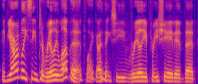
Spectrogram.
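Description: A man co-hosting a podcast, chatting casually and enthusiastically, quick to laugh. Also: fairly high pitch, no room sound, studio quality. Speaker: podcast co-host. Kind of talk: casual chat recounting a fan outing.

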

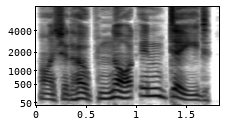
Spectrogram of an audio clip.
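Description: Shrill scolding young chambermaid, voiced by a man, high and sharp, dry sound. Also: lively intonation, measured pace, no echo, lightly acted. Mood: indignant. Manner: shrill, scolding, common speech.

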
